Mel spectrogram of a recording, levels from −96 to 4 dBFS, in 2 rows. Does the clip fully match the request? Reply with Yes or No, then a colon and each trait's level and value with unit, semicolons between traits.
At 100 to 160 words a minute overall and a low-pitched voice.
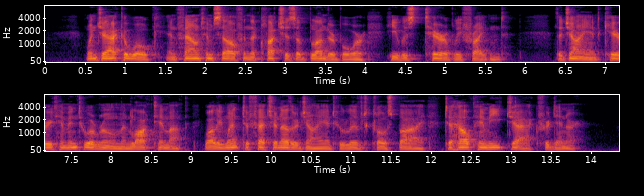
No: average, 185 wpm; very low, 90 Hz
